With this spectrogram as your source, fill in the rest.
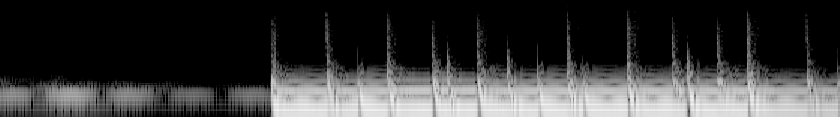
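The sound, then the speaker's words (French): Ominous, anxious music from a video by the European Union Agency for Fundamental Rights opens with a low pulsing drone, then swells abruptly into a loud, heavy bass tone struck by steady, rhythmic throbbing hits, tense and unrelenting, with no voices. “Ce que vous entendez, c'est un extrait d'une vidéo de l'Agence des droits fondamentaux de l'Union européenne, avec une musique angoissante à l'image des résultats de la dernière étude de cette institution.”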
